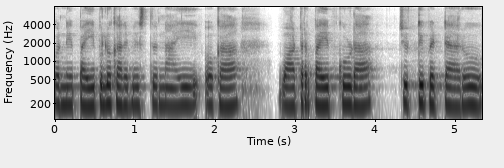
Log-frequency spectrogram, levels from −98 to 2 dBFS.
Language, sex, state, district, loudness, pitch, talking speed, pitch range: Telugu, female, Andhra Pradesh, Guntur, -17 LUFS, 190 Hz, 110 wpm, 185-195 Hz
